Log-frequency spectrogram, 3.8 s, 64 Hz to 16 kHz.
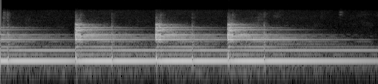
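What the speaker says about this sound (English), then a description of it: "That is the sound of a D right there," A sustained musical D3 note for pitch training, repeated with several soft re-attacks and slowly decaying, clear and close with no voices.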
